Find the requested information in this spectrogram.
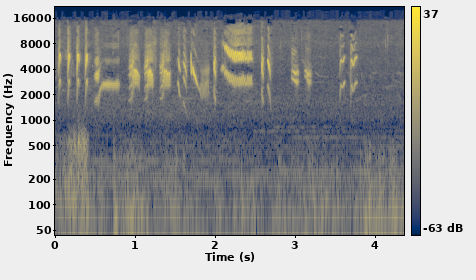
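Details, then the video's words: Common linnet living free in nature gives a bright, fast song of repeated chirps, twanging whistles and a long buzzy slurred note, ending with a few sharp notes; low background noise. "CANTO DO PINTARROXO Comum LIVRE na Natureza!!!"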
